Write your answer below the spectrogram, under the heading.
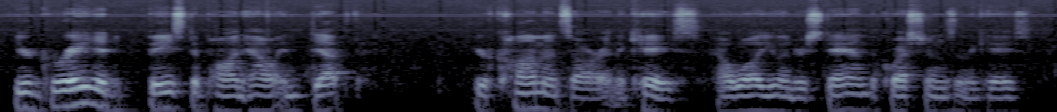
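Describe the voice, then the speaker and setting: A man talks at a medium pitch in a dark, mellow tone, his intonation fairly even. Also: moderate pace. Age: 60s. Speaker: university instructor. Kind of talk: recorded lecture to online students. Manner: casual, halting with many fillers.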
